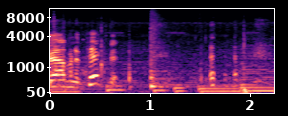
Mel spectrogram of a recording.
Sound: laughing

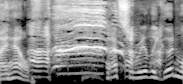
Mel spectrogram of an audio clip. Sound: laughter

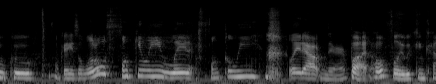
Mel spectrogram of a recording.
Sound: chortle

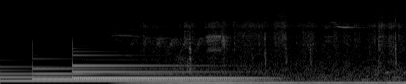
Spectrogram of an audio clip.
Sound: animals running

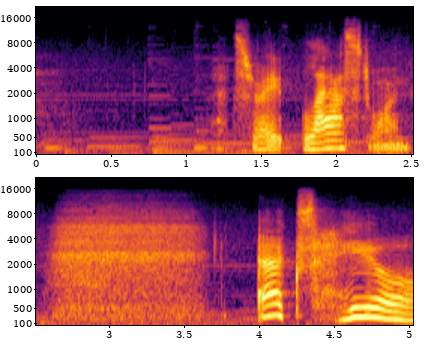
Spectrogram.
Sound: exhales; inhales

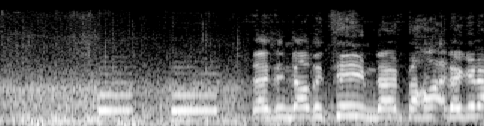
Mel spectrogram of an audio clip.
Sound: car horn honking

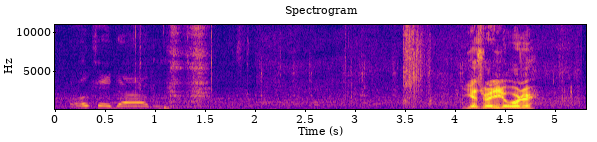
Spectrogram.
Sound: James chuckles

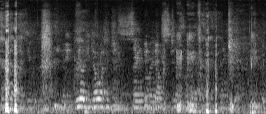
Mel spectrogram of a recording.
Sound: laughter

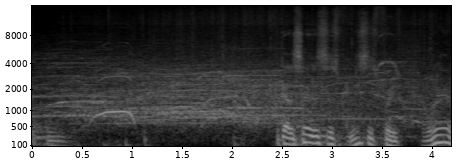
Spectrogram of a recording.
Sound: cheers and applause

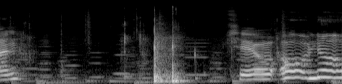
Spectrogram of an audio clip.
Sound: bottle landing

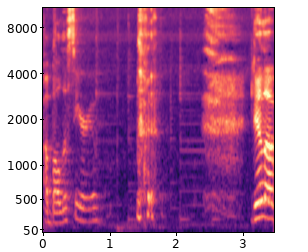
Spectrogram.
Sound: peaceful music continues; chuckles

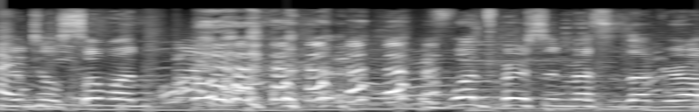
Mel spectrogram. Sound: laughs

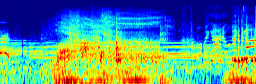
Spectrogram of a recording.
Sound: snarling and growling

